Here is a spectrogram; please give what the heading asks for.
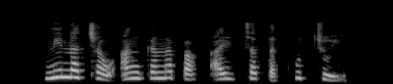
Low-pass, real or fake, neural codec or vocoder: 7.2 kHz; real; none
